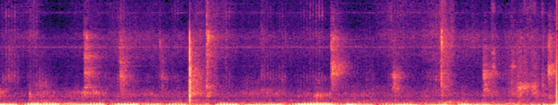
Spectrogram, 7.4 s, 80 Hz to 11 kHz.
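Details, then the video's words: Male F2 Savannah cat purring very close, a continuous low rumble pulsing with each breath, overlaid by soft crackling and rustling handling noise. "Up Close And Personal Meows And Purrs From Sweet Savannah Cat"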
